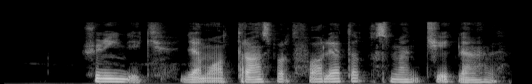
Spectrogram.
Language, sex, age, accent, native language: Uzbek, male, 18-24, Surxondaryo, Uzbek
